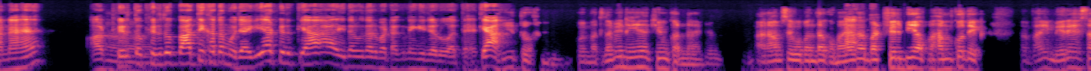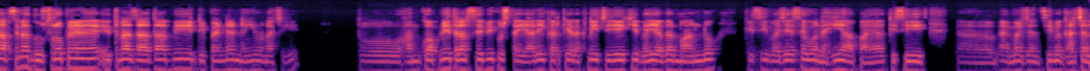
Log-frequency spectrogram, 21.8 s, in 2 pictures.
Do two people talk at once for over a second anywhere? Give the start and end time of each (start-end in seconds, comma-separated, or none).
none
